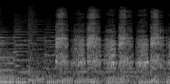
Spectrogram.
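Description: A dog panting in Persona 3 Reload, quick rhythmic breaths repeating steadily and close, with a soft snort, over quiet background game music.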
